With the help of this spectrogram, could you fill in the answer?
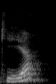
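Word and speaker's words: キャ: তো যাই হোক, কি এর সাথে ইয়া উচ্চারণ হবে কিয়া।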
